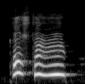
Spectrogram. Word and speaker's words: Toasty: those were good effect toasty Yeah Toast toasty no no no no no no no it's pronounced like this in Mortal Kombat toasty yeah there you go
